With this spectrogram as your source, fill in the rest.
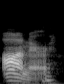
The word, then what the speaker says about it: honor: for yeah good and it is a Silent Age there so honor honor honor honor very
